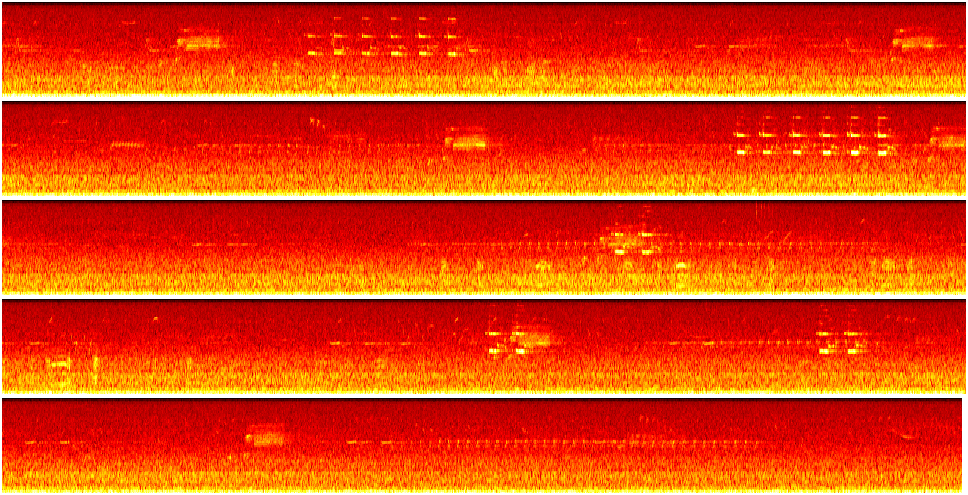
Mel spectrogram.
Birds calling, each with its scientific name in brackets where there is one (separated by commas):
Canada Goose (Branta canadensis), Red-winged Blackbird (Agelaius phoeniceus), Tufted Titmouse (Baeolophus bicolor), unidentified bird, Northern Flicker (Colaptes auratus), Blue Jay (Cyanocitta cristata), Black-capped Chickadee (Poecile atricapillus)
